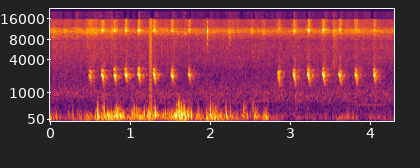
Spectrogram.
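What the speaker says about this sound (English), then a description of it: "He's on his perch up there, Mr. Blackbird." A blackbird perched overhead calls to its chicks with a repeated series of short, evenly spaced chirps in two bursts, over low rustling and handling noise nearby.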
